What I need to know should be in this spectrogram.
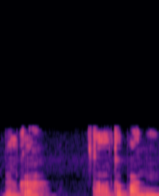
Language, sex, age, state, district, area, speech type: Nepali, male, 18-30, West Bengal, Darjeeling, rural, spontaneous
